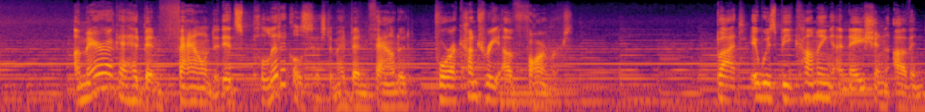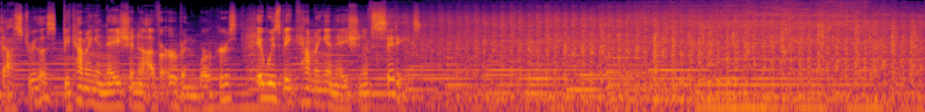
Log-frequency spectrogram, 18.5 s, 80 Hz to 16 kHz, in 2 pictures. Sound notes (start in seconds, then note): 14.6 train chugging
